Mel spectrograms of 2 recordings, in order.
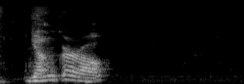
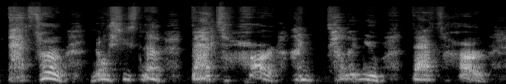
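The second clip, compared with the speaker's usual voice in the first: high-pitched squabble; insistent child bickering; 5 semitones higher than usual. Retold or imitated. Twins debating a celebrity sighting, insistent. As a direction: argue back and forth, higher and insistent.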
